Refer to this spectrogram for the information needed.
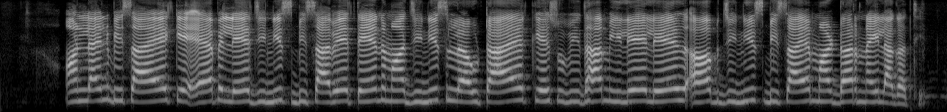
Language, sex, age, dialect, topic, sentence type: Chhattisgarhi, female, 18-24, Eastern, banking, statement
